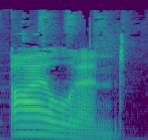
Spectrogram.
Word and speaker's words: island: Ustedes no lo van a escuchar, pero escuche gente, así se pronuncia en inglés. A ver. – Island. – Ajá, se dice sin ese.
